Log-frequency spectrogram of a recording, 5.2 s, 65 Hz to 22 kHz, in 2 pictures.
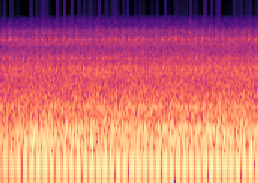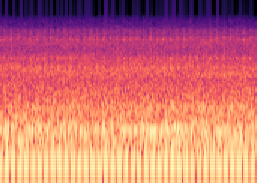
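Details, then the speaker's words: Amana PTAC PTC153E50AXXXAA after replacing the faulty control board (RSKP0013) that stopped heating, running on maximum heat: a steady, even fan rush over a low constant hum with no rattles, clicks or surging, and it is heating normally. "Yep, it's getting hot. Yeah, this is great. It's getting hot."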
